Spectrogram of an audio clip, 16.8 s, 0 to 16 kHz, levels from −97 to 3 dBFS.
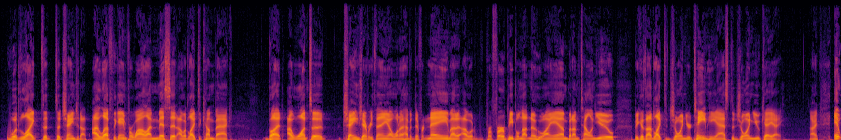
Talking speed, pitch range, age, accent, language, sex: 225 wpm, 115-180 Hz, 40-59, American, English, male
